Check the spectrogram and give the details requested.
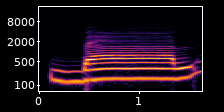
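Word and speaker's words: دال: but ho next one dal remember this is not like an english d as well dal but dal same pronunciation from the same place tip of the tongue touching the upper front two teeth raw roll next one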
